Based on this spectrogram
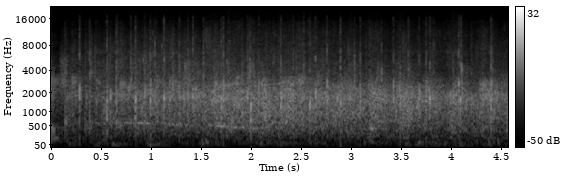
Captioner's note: audience applauding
